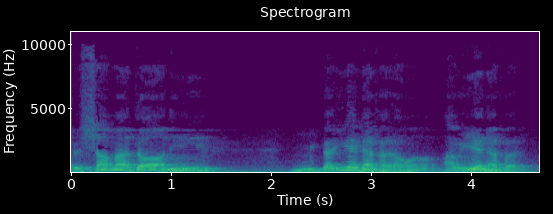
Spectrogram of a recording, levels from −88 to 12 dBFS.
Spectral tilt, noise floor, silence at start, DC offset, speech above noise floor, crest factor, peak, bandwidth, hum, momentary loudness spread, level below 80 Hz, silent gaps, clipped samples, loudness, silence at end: -10 dB/octave; -49 dBFS; 0 s; under 0.1%; 23 dB; 16 dB; -10 dBFS; 8.8 kHz; none; 10 LU; -58 dBFS; none; under 0.1%; -26 LUFS; 0 s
